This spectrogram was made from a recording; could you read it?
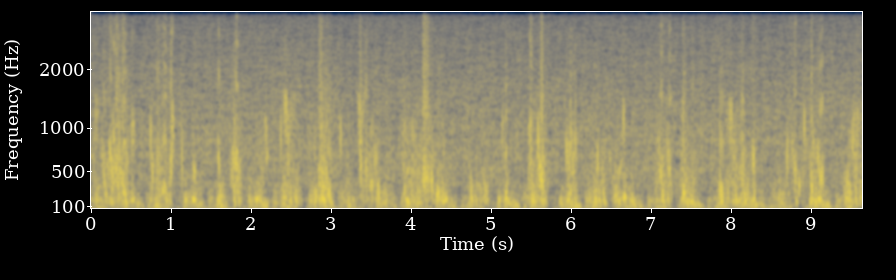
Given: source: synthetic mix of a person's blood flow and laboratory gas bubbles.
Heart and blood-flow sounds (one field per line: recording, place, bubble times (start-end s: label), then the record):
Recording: Doppler ultrasound of blood flow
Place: precordium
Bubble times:
0.00-0.57 s: bubbles
0.71-1.05 s: bubbles
1.10-1.18 s: bubbles
1.26-1.32 s: bubbles
1.55-1.64 s: bubbles
1.72-1.91 s: bubbles
2.11-2.22 s: bubbles
2.34-2.66 s: bubbles
2.71-3.04 s: bubbles
3.08-3.16 s: bubbles
3.31-3.62 s: bubbles
3.88-4.45 s: bubbles
4.71-4.98 s: bubbles
5.12-5.25 s: bubbles
5.44-5.71 s: bubbles
5.91-6.10 s: bubbles
6.18-6.70 s: bubbles
7.03-7.28 s: bubbles
7.35-7.59 s: bubbles
7.83-8.35 s: bubbles
8.67-9.19 s: bubbles
9.43-9.65 s: bubbles
From the record:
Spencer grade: 3 (all of the cardiac periods contain showers or single bubble signals, but not dominating or overriding the cardiac motion signals)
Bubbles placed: anywhere in the cardiac cycle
